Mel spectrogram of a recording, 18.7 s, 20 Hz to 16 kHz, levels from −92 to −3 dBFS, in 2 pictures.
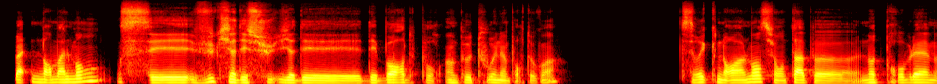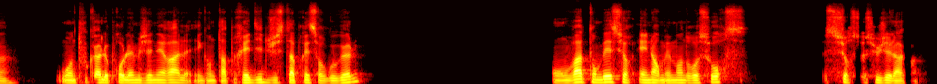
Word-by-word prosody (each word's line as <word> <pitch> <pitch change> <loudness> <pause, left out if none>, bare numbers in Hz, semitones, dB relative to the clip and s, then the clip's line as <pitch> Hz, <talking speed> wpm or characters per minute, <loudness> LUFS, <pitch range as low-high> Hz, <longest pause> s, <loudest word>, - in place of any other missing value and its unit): Bah, - - +4
normalement, 125 - +2
c'est 110 -4 +3
vu 115 +6 -2
qu'il 145 - -1
y - - +7
a - - +5
des 110 +1 +3
su 115 +2 -1
il 115 - -2
y - - +3
a 105 - +5
des 95 -2 +2
des 95 +4 -1
boards 115 +4 +3
pour 95 -2 -9
un 110 -1 -2
peu 110 +2 -3
tout 115 +2 -4
et - - +1
n'importe 95 -3 -4
quoi. - - -7 1.2
C'est 110 - -5
vrai 120 +1 +2
que 125 - -6
normalement 105 +6 +4
si 135 -5 -4
on 95 -1 0
tape, 105 0 +3
heu, 90 -3 -1
notre 115 +2 -1
problème, 110 -5 0 0.5
ou - - -2
en - - +1
tout 100 - -12
cas 115 - +2
le 105 - +2
problème 105 +1 0
général 105 0 0
et - - -7
qu'on 95 0 -6
tape 95 - -4
Reddit 105 +2 0
juste 100 0 -5
après 105 +1 +1
sur 95 - -2
google 110 - -1 1.9
on 100 0 -3
va 125 +3 +8
tomber 125 +1 +3
sur 125 - -3
énormément 105 -2 0
de 100 - -4
ressources, 105 +5 -3 0.7
sur - - -5
ce - - -15
sujet-là 100 -3 -1
quoi. - - -24
105 Hz, 185 wpm, -25 LUFS, 100-115 Hz, 1.9 s, va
